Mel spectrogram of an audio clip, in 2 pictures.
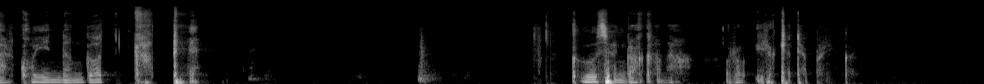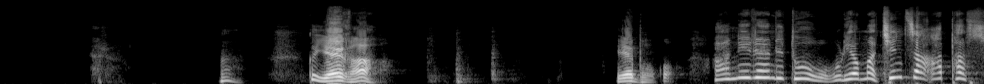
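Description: An elderly man speaks with animation through a microphone, with pauses.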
